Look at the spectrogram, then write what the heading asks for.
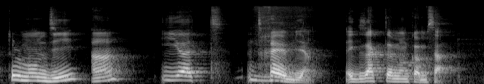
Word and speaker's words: yacht: Et on dit un yacht. Presque. Attention à la partie finale. On dit un yacht.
